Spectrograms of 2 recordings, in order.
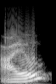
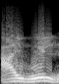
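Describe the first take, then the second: First: It is contracted into a single syllable. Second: It is said in full as two words. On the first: The speaker calls it right. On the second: The speaker calls it wrong. "এটার উচ্চারণ আই উইল না"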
